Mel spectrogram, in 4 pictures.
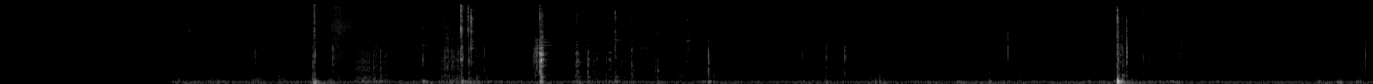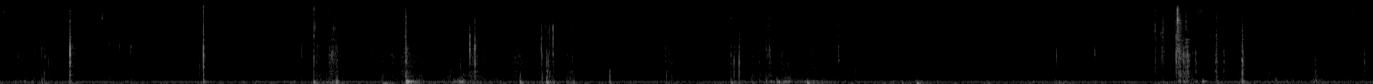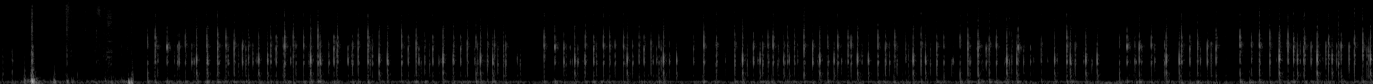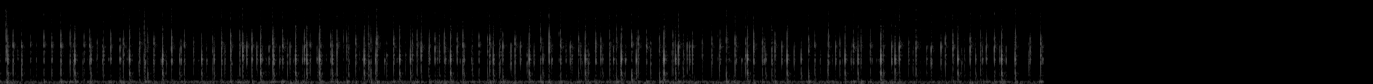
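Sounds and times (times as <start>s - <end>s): fast typing on mechanical keyboard: 28.8s - 51.6s.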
